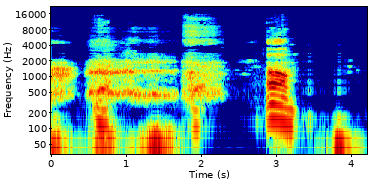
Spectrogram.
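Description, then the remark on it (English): A person's voice imitates the mechanical respirator of Forest Whitaker's character from Rogue One, with a few harsh, hissing breaths in and out, a short raspy voiced wheeze, then a faint final puff. Fairly loud, with no other talk. “That has a little breathing apparatus, and every time he breathes...”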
